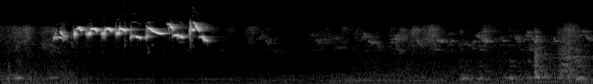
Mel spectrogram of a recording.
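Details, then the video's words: A Rusty-collared seedeater, named coleiro grego pardo, delivers a quick, lively sequence of high, sweeping chirps and warbles for about a second and a half, followed by quieter scattered twitters and light rustling. "Coleiro grego pardo"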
